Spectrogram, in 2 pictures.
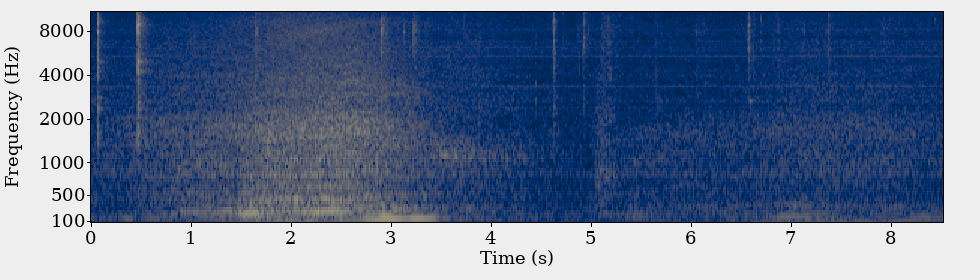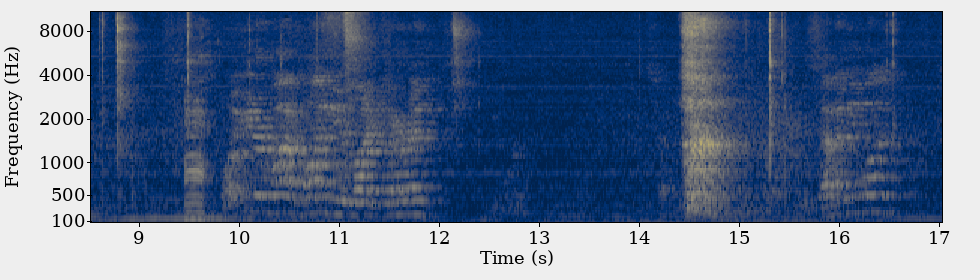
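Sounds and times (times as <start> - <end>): car engine: 0.0 - 10.5.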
